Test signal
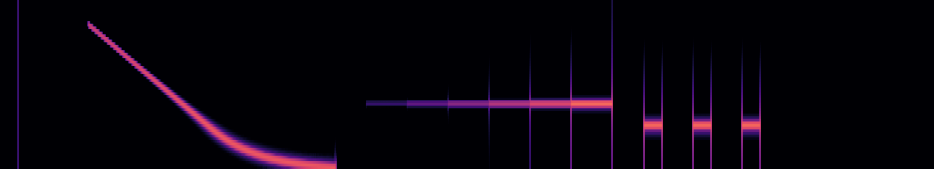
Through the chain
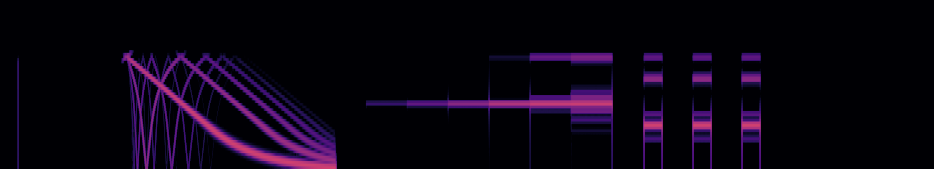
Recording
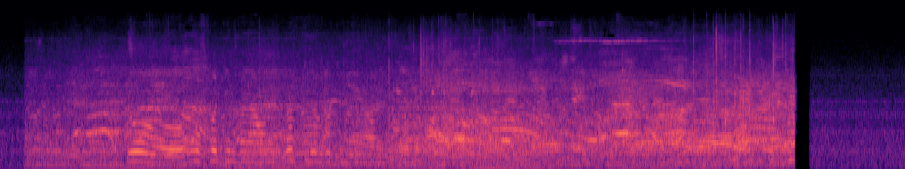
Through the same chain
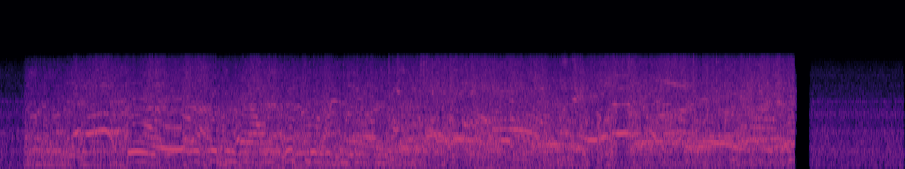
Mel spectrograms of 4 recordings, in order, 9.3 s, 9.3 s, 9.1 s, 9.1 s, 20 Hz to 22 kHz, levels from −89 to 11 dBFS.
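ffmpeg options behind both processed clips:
ffmpeg -i in.wav -af "alimiter=limit=-19dB:level=0:latency=1:release=22,aresample=11025,asoftclip=type=tanh:threshold=-35dB,aresample=44100" out.wav

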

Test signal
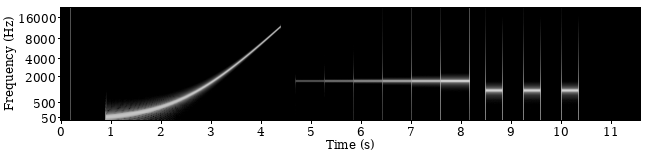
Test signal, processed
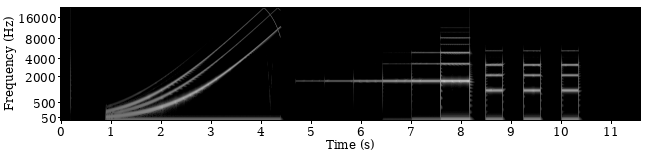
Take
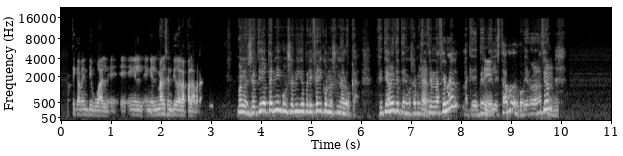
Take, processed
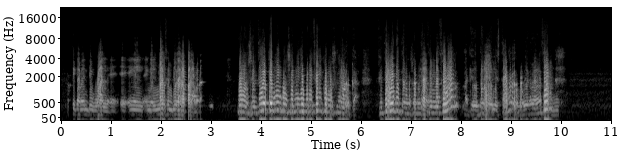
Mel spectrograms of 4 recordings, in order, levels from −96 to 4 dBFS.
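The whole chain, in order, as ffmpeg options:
ffmpeg -i in.wav -filter_complex "[0:a]aeval=exprs='0.531*(cos(1*acos(clip(val(0)/0.531,-1,1)))-cos(1*PI/2))+0.0531*(cos(5*acos(clip(val(0)/0.531,-1,1)))-cos(5*PI/2))+0.0841*(cos(6*acos(clip(val(0)/0.531,-1,1)))-cos(6*PI/2))+0.211*(cos(7*acos(clip(val(0)/0.531,-1,1)))-cos(7*PI/2))+0.0299*(cos(8*acos(clip(val(0)/0.531,-1,1)))-cos(8*PI/2))':channel_layout=same,flanger=delay=2.6:depth=2.5:regen=76:speed=0.54:shape=sinusoidal,acrossover=split=330 3200:gain=0.141 1 0.178[link_01][link_02][link_03];[link_01][link_02][link_03]amix=inputs=3:normalize=0,volume=-6dB" out.wav

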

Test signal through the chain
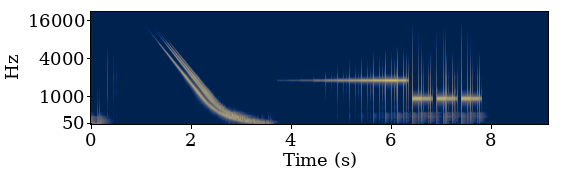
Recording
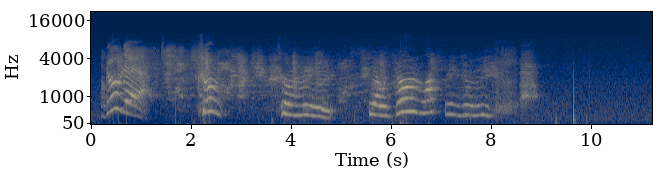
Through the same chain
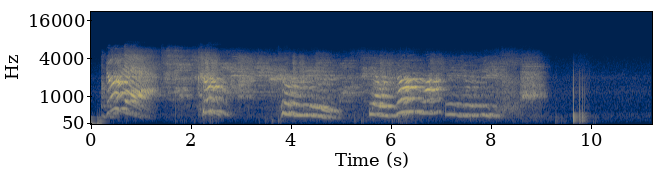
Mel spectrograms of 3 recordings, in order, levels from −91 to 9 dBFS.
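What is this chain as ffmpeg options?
ffmpeg -i in.wav -filter_complex "[0:a]highpass=170,equalizer=frequency=200:width_type=q:width=4:gain=-5,equalizer=frequency=290:width_type=q:width=4:gain=3,equalizer=frequency=490:width_type=q:width=4:gain=-8,equalizer=frequency=740:width_type=q:width=4:gain=-5,equalizer=frequency=1200:width_type=q:width=4:gain=5,equalizer=frequency=2000:width_type=q:width=4:gain=7,lowpass=frequency=4100:width=0.5412,lowpass=frequency=4100:width=1.3066,agate=range=-9dB:threshold=-53dB:ratio=16:detection=peak,aeval=exprs='val(0)+0.0126*(sin(2*PI*50*n/s)+sin(2*PI*2*50*n/s)/2+sin(2*PI*3*50*n/s)/3+sin(2*PI*4*50*n/s)/4+sin(2*PI*5*50*n/s)/5)':channel_layout=same,bandreject=frequency=50:width_type=h:width=6,bandreject=frequency=100:width_type=h:width=6,bandreject=frequency=150:width_type=h:width=6,bandreject=frequency=200:width_type=h:width=6,bandreject=frequency=250:width_type=h:width=6,bandreject=frequency=300:width_type=h:width=6,bandreject=frequency=350:width_type=h:width=6,bandreject=frequency=400:width_type=h:width=6,asplit=2[link_01][link_02];[link_02]aecho=0:1:128|175|225:0.631|0.562|0.106[link_03];[link_01][link_03]amix=inputs=2:normalize=0,volume=3.5dB" out.wav

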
